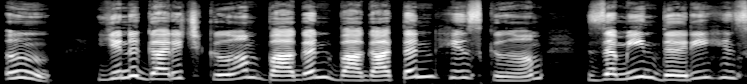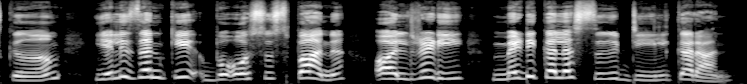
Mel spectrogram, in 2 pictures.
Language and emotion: Kashmiri, neutral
